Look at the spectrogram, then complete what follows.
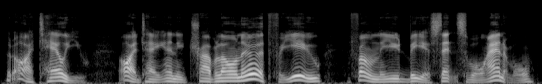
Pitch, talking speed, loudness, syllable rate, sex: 135 Hz, 210 wpm, -20 LUFS, 5.5 syllables/s, male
